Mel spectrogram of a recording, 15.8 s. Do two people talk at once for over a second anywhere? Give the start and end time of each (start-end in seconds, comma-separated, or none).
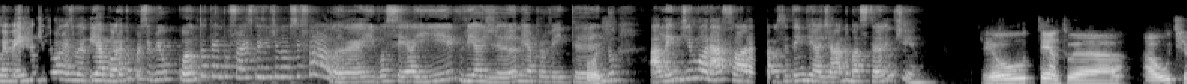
none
